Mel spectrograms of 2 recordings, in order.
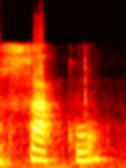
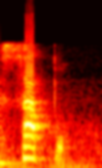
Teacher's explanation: ambos son oclusivos, pero mientras que en la primera palabra es un oclusivo velar, en la siguiente, en sapo, tengo un oclusivo bilabial, ¿cierto? El cambio de un fonema por otro da lugar a otra palabra con un significado distinto, ¿no?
